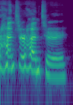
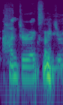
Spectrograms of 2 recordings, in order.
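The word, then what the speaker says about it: Hunter × Hunter: Hunter. He said the X is silent in Hunter and I said Hunter X Hunter.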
